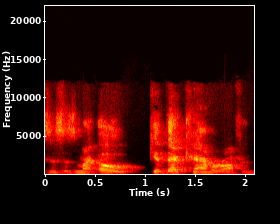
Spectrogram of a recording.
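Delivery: sudden, high-pitched screaming outburst. Retelling a viral video of a complaining customer, imitating a woman screaming. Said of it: "And she screams".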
